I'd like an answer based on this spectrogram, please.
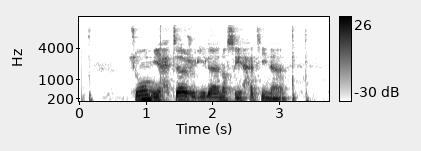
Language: Arabic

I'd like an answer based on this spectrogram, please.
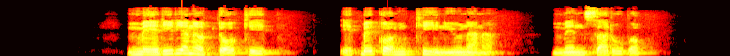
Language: Ibibio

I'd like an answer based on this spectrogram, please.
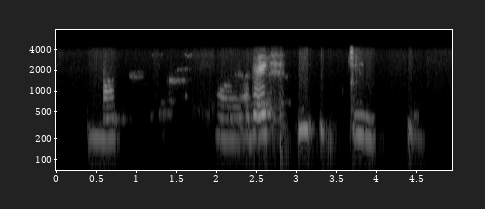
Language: Manipuri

